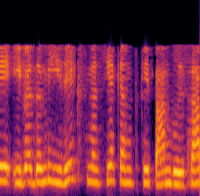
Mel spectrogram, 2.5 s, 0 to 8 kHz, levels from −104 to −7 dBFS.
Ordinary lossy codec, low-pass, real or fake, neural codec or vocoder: AAC, 16 kbps; 7.2 kHz; fake; codec, 16 kHz, 1.1 kbps, Voila-Tokenizer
